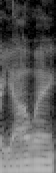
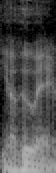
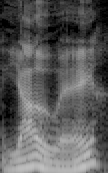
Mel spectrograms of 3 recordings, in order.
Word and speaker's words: Yahweh: Yahweh. Don't vocalize the H, but the H is only demonstrating that this is an ah sound. Yahweh. So, Yah. Don't do Yahuwah.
